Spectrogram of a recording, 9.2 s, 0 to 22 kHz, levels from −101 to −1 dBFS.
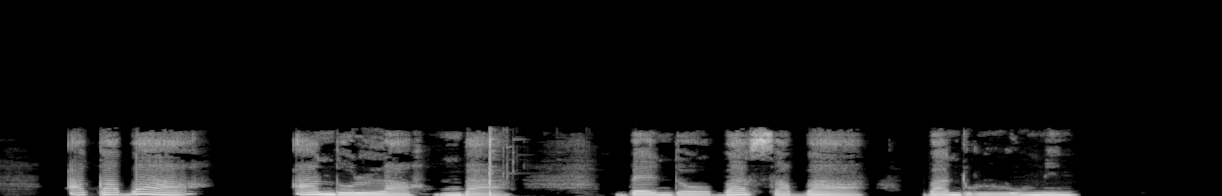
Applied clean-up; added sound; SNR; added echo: classical method Wiener filter.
